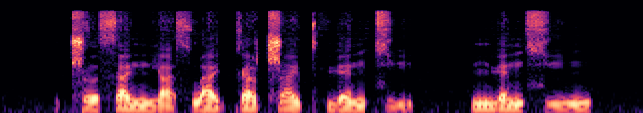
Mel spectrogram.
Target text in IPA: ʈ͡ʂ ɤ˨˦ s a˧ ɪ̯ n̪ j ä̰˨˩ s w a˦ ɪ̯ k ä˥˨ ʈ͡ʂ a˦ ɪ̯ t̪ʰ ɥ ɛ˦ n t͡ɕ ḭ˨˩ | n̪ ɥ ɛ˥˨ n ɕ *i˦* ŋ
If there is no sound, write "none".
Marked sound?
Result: i˨˦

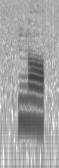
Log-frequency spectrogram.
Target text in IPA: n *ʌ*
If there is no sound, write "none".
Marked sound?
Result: ɒ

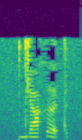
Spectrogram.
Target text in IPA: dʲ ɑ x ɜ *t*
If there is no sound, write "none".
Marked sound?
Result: t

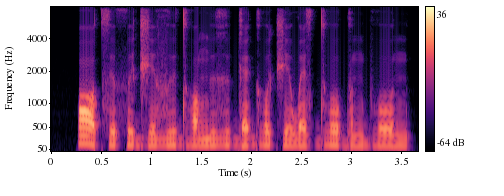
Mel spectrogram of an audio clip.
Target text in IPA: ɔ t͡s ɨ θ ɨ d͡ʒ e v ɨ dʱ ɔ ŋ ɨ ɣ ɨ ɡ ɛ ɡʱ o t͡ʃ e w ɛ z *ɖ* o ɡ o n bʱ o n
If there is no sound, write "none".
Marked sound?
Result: dʱ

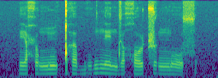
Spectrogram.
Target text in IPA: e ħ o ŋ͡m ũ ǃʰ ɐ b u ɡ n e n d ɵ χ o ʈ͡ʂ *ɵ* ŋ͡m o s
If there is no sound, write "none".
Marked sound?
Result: ɵ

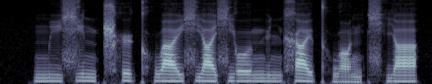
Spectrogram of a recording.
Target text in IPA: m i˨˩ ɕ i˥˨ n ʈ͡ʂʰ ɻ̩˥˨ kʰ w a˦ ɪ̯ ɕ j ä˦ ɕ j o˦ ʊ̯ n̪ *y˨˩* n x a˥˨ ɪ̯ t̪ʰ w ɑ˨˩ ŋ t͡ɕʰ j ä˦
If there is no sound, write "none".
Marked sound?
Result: y˨˦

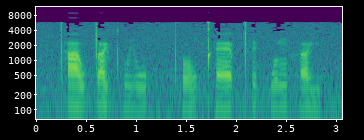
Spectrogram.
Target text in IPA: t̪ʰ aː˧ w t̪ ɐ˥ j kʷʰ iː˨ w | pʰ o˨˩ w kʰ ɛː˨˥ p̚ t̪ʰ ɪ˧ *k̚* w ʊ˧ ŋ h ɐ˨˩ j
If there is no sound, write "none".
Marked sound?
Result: k̚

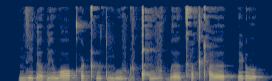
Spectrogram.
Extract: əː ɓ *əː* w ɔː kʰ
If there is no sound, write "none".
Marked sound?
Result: ɪː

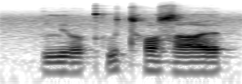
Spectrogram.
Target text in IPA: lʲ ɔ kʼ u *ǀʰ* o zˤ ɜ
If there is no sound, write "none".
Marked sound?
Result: tʰ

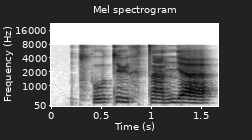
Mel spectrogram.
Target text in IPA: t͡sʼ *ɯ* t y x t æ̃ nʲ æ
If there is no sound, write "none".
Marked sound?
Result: u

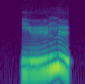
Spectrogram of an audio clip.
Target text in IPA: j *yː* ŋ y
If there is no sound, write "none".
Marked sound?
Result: yː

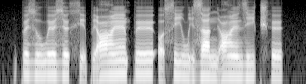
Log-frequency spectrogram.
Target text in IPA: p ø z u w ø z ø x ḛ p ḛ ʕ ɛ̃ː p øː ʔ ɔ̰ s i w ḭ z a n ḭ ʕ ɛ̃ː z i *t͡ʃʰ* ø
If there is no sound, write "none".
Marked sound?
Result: t͡ʃʰ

